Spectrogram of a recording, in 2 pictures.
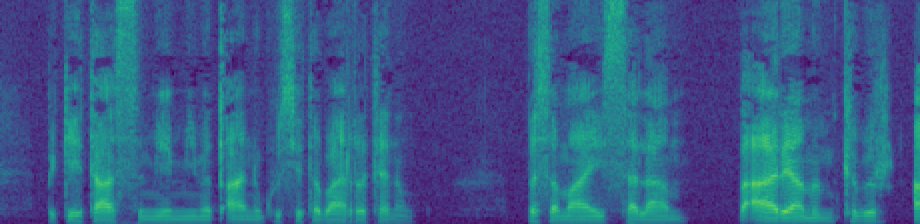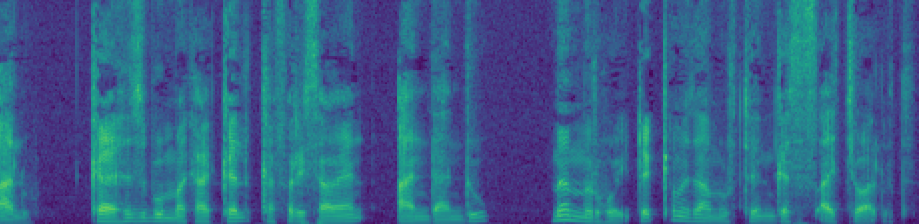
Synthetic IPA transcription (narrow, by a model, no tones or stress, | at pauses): b̥əɡe̞t̪ʰasɨmjɛmːimət̪ʼanɨɡusjɛt̪ʰəβarːəkʰənəw | b̥əsəmawisəlam | b̥ə̰ʔaɾijamɨmkʰɨβɨɾʔalu | kʰəɦɨzbuməkʰakːəlkʰəfəɾisawjan | ʔand̪and̪u | məmːɨɾɦo̞̰jd̪əkʼːəməzamuɾt̪ʰɨnɡəsɨsʼa̰t͡ʃːɛwa̰lːut̪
